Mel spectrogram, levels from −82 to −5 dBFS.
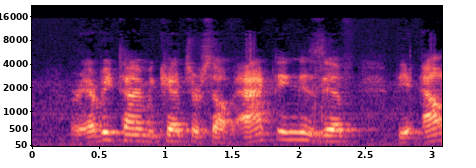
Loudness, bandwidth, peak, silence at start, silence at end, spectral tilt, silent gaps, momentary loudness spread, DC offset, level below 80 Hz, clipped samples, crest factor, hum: -16 LUFS; 15.5 kHz; 0 dBFS; 0.3 s; 0 s; -3.5 dB/octave; none; 11 LU; under 0.1%; -52 dBFS; under 0.1%; 18 dB; none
